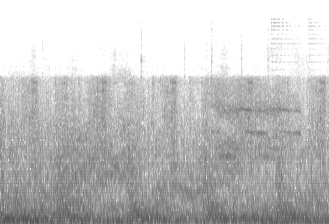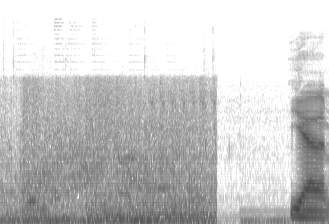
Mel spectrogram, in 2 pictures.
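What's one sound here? Gunfire and explosions boom in a game.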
